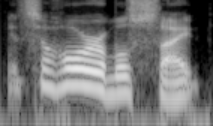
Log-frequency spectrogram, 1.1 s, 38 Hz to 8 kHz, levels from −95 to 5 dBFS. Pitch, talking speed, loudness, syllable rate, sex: 175 Hz, 225 wpm, -13 LUFS, 6.5 syllables/s, female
